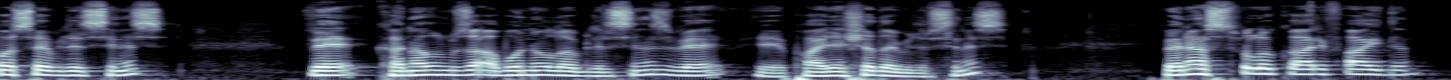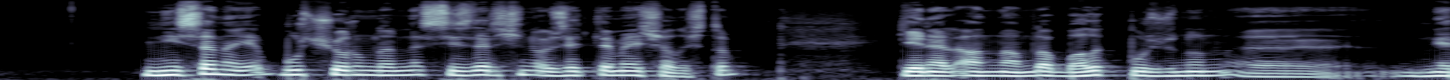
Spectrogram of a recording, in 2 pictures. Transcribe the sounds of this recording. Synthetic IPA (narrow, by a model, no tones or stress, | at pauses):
asabilʲiɾsiniz̥ | vɛkʰanalˠɯmɯzaːbo̞nɛo̞lˠabilʲiɾsinizvɛpʰajlˠaʃad̪ˠabilʲiɾsiniz̥ | b̥ɛnast̪ɾolˠo̞kʰaːɾifajd̪ɯnː | isanajɯbuɾt͡ʃjo̞ɾumlˠaɾɯnɯsizlʲæɾit͡ʃʰinø̞zɛt̪lʲe̞me̞jɛt͡ʃʰalˠɯʃt̪ʰɯm | ɟ̥e̞nælʲanlˠamd̪abalˠɯk̚buɾd͡ʒunun | ne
